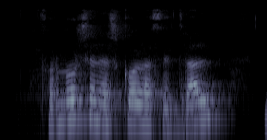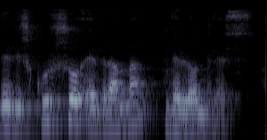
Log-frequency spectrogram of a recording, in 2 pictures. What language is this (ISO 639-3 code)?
glg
